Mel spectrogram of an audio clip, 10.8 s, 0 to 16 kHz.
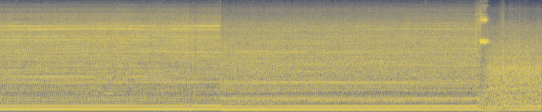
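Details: Ransomes Jaguar 4000 diesel commercial mower, 1980s-90s, sat 20-25 years in junkyard, hydraulics rebuilt with new O-rings and seals: strong steady diesel drone at even pitch, settling to a lower steady note midway; smooth, no knocks.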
